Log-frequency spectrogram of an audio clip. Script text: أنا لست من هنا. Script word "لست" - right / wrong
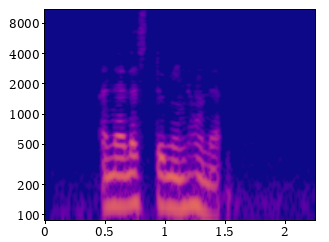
right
